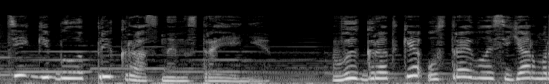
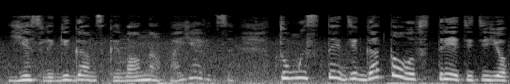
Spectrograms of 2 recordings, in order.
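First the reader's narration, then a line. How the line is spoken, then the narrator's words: Laughing reply. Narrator (Russian): смеясь ответила она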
